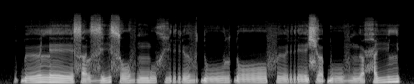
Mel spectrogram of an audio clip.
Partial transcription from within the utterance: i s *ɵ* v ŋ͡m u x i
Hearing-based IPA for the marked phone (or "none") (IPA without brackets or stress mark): o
